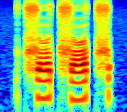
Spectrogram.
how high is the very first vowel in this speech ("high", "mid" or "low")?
mid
